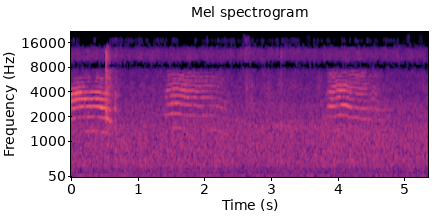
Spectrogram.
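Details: Kittens calling out from hunger at dinnertime during a typhoon: two short, clear meows with gently wavering pitch, set against constant rain noise and a low hum.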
